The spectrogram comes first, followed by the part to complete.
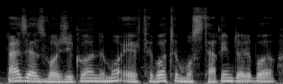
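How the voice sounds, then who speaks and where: A man from Mashhad speaking as a guest on a talk show. His mid-pitched voice has a gravelly edge and sounds dry and close to the mic. He explains his points at length and reels off lists of places and words. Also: steady tone, mellow, no echo. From Mashhad, Iran. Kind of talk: studio talk show discussion.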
